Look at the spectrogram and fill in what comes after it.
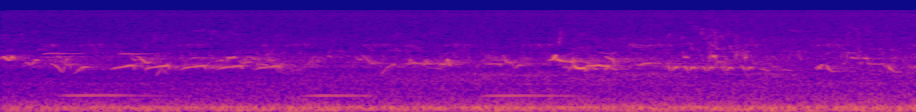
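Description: Birds chirping in many quick, high, short calls over a steady low rumble, with a few short, low held notes in the first few seconds.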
